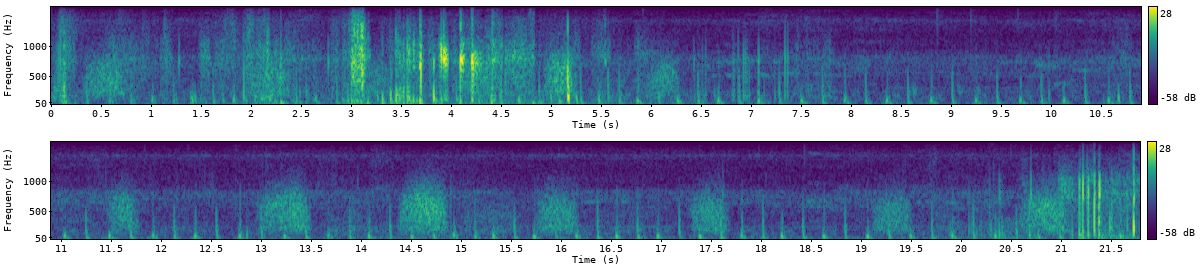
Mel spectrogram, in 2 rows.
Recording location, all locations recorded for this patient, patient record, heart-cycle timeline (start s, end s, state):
aortic valve (AV)
aortic valve (AV)+mitral valve (MV)
#Age: Infant
#Sex: Female
#Height: 68.0 cm
#Weight: 9.07 kg
#Pregnancy status: False
#Murmur: Absent
#Murmur locations: nan
#Most audible location: nan
#Systolic murmur timing: nan
#Systolic murmur shape: nan
#Systolic murmur grading: nan
#Systolic murmur pitch: nan
#Systolic murmur quality: nan
#Diastolic murmur timing: nan
#Diastolic murmur shape: nan
#Diastolic murmur grading: nan
#Diastolic murmur pitch: nan
#Diastolic murmur quality: nan
#Outcome: Normal
#Campaign: 2015 screening campaign
0.00	7.37	unannotated
7.37	7.48	diastole
7.48	7.56	S1
7.56	7.69	systole
7.69	7.75	S2
7.75	7.92	diastole
7.92	8.00	S1
8.00	8.14	systole
8.14	8.17	S2
8.17	8.34	diastole
8.34	8.41	S1
8.41	8.54	systole
8.54	8.63	S2
8.63	8.79	diastole
8.79	8.84	S1
8.84	9.00	systole
9.00	9.04	S2
9.04	9.22	diastole
9.22	9.30	S1
9.30	9.44	systole
9.44	9.50	S2
9.50	9.67	diastole
9.67	9.75	S1
9.75	9.89	systole
9.89	9.93	S2
9.93	10.10	diastole
10.10	10.18	S1
10.18	10.32	systole
10.32	10.39	S2
10.39	10.64	diastole
10.64	10.70	S1
10.70	10.77	systole
10.77	10.83	S2
10.83	11.01	diastole
11.01	11.10	S1
11.10	11.23	systole
11.23	11.28	S2
11.28	11.43	diastole
11.43	21.79	unannotated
